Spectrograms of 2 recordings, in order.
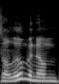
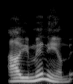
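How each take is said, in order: First: It is said with four syllables, a-lu-mi-num. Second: It is said with five syllables, al-u-min-i-um. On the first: It sounds homespun and unsophisticated. The speaker calls it wrong. "aluminum just sounds like it was created in Kentucky" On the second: It sounds complex and scientific. The speaker calls it right. "I like the pronunciation of aluminium. It makes it sound complex and scientific"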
